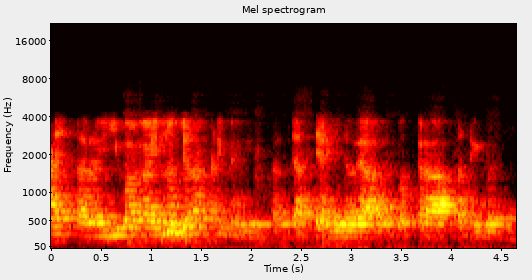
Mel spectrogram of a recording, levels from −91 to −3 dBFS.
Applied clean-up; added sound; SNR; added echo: neural separator model SepFormer DNS4.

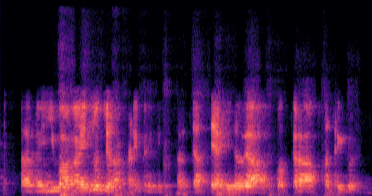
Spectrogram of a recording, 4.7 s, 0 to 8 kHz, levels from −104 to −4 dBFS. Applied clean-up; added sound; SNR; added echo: neural mask model DeepFilterNet 3.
